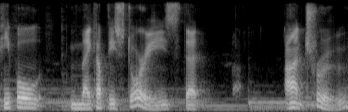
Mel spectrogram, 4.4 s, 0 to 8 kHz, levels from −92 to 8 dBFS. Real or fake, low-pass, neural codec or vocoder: real; 7.2 kHz; none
